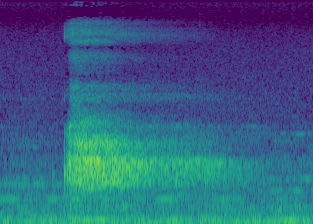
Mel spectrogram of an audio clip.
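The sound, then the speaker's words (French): A single forceful exhaling breath, shown during a guided release exercise, begins with an abrupt, strong rush of air that slowly fades over about two seconds, alone with no talking. “Nous pouvons aussi le faire sortir par un autre souffle, si vous voulez essayer. Je vous montre.”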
